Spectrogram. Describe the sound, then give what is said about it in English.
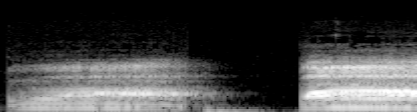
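Sheep bleat during a spring migration across Idaho: two long, wavering calls, the first about a second long and fading, then a short silence before a second, louder bleat. “It's spring, and the sheep are on the move.”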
